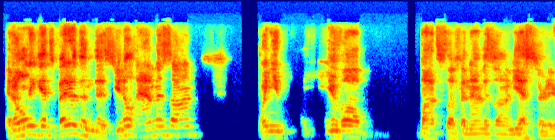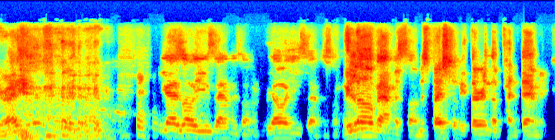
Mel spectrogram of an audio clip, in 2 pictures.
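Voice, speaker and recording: An energetic man in his thirties, from the California desert, presents a business opportunity to a live audience. He keeps repeating figures and checking in with "right?". His voice is bright and slightly husky, picked up from across the room. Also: mid-range voice, brisk. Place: meeting room before an audience. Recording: voice from far off in a room.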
